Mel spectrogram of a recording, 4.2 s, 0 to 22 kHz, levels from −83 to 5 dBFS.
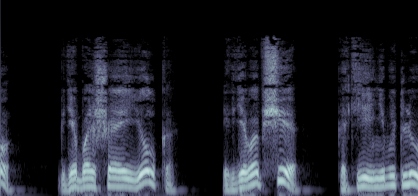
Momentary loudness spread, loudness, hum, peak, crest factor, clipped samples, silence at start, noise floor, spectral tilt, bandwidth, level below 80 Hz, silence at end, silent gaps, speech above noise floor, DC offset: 15 LU; -19 LUFS; none; -8 dBFS; 12 dB; under 0.1%; 0 s; -44 dBFS; -5.5 dB/octave; 11.5 kHz; -44 dBFS; 0 s; none; 26 dB; under 0.1%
